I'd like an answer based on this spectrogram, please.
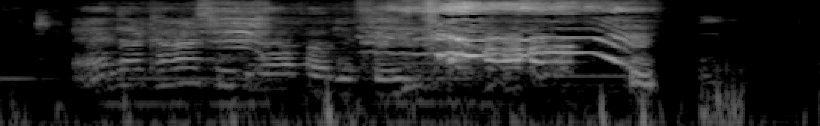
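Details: An English Bull Terrier, prompted by its owner to sing a song, howls along to an Ed Sheeran song in wavering, sliding tones, with a person's voice mixed in.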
